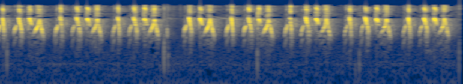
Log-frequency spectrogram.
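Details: Mountain tailorbird song played as a trapping lure: fast clusters of piercing high chirps, each burst of several quick descending and rising notes, repeated about every third of a second without pause.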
